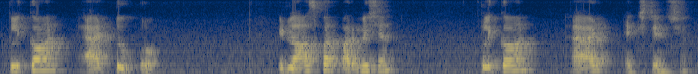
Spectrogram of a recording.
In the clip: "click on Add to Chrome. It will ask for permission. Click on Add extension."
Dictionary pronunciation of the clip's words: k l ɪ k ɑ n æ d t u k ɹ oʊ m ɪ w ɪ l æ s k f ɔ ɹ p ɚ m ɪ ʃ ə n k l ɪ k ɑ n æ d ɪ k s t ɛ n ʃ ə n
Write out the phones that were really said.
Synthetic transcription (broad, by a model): k l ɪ k ɑ n æ d t u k ɹ oʊ ɪ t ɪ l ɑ s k f ɔ ɹ p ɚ m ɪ ʃ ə n k l ɪ k ɑ n æ d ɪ k s t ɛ n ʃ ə n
